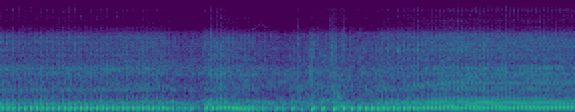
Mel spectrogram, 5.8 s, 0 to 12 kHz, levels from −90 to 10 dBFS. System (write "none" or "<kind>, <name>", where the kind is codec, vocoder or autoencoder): none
